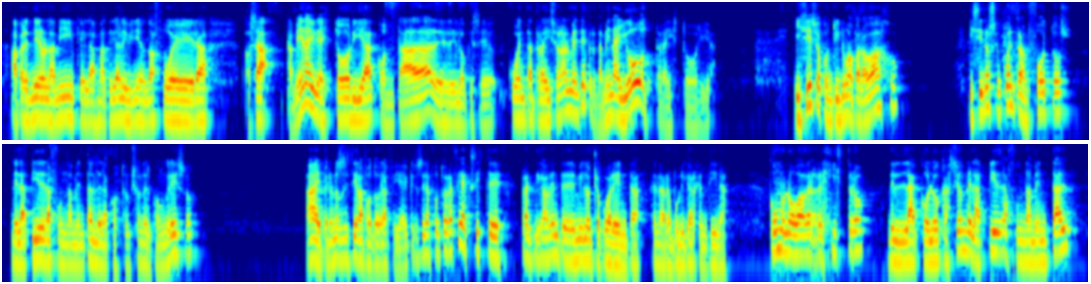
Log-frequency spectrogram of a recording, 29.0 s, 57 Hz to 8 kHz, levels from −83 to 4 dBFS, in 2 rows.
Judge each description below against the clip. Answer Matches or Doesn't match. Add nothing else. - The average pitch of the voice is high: Doesn't match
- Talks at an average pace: Matches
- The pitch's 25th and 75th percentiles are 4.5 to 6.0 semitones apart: Matches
